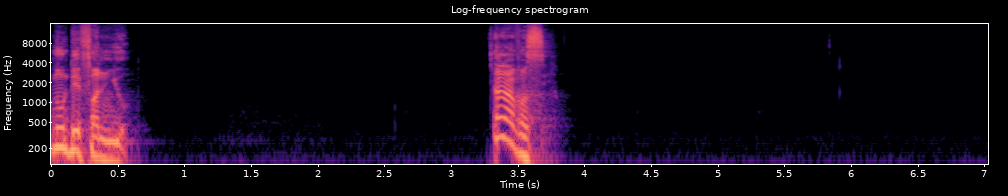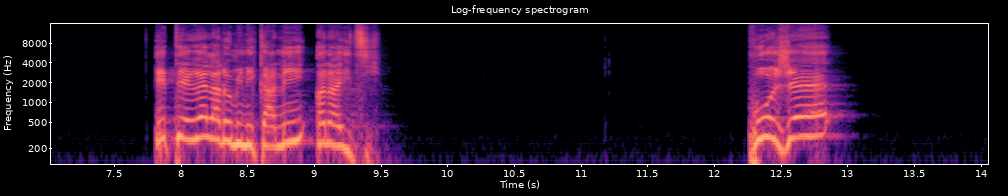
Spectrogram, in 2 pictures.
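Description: A man speaks into a close microphone in short, emphatic bursts with long pauses.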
